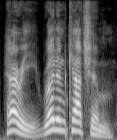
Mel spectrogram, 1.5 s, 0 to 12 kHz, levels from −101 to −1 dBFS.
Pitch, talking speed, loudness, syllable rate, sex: 175 Hz, 205 wpm, -17 LUFS, 4.7 syllables/s, male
